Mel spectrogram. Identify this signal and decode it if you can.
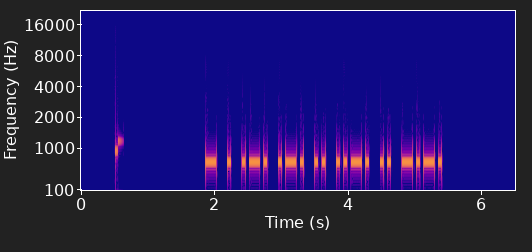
Morse code, heard as a keyed tone, about 22 wpm, 700 Hz. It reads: TERRIFIC
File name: practice / 22wpm / Eight Letter Words - 22wpm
